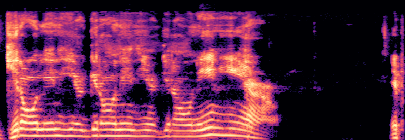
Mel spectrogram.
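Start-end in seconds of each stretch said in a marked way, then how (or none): 0.1-2.7 lightly voiced Armand, a bit higher and softer; a hint of Armand calling folks in; host in a light Armand voice welcoming viewers. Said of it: "In my Armand voice".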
